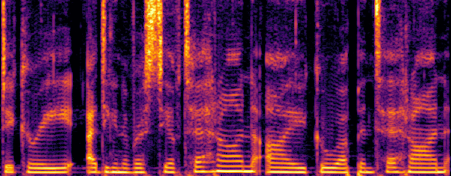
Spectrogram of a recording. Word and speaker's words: Tehran: Wait, how do you say it? Tehran. Tehran. Tehran. Yeah, Tehran.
